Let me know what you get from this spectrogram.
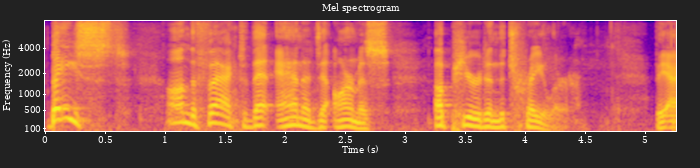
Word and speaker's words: Ana de Armas: A couple of fans of actress Ana de Armas. Is that how you say it? Armas? – Yeah.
